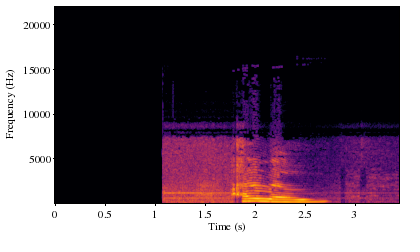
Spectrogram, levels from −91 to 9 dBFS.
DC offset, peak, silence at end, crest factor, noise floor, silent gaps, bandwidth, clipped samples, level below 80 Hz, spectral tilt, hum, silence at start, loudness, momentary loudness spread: under 0.1%; 0 dBFS; 0.7 s; 14 dB; -40 dBFS; none; 9.2 kHz; under 0.1%; -60 dBFS; -4.5 dB/octave; none; 1.05 s; -11 LUFS; 19 LU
